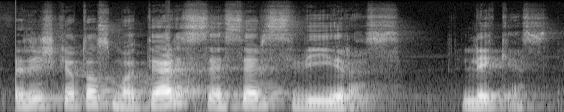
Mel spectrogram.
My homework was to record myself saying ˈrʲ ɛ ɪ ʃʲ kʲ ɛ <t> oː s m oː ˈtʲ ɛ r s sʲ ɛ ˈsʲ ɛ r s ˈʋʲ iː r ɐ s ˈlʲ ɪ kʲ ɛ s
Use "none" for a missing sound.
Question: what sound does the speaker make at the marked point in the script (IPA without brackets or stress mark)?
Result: t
